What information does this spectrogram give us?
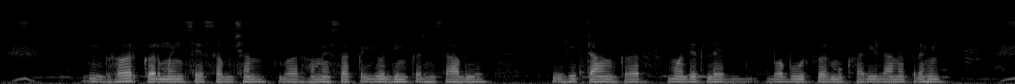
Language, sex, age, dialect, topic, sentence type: Chhattisgarhi, male, 31-35, Northern/Bhandar, agriculture, statement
